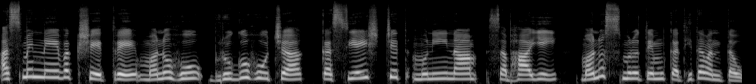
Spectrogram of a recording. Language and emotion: Sanskrit, neutral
